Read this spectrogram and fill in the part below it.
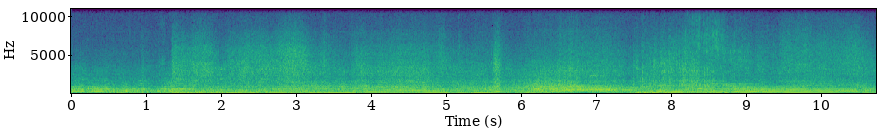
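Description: A turbocharged four-wheel-drive Proton Wira rally car, number 6, roars past at a 1994 Malaysian rally, its engine note rising and falling steadily through gear changes, loud and close throughout.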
